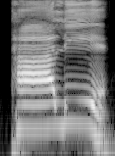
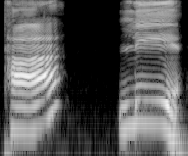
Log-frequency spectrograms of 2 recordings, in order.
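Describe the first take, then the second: First: थाली joined, both vowels held; blended word. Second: थाली split as था, long pause, ली; syllable by syllable. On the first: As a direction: blend था and ली into थाली without a gap. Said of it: "आपस में मिला के पढ़ दो". (थाली को मिलाकर बोलें) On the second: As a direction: sound out थाली slowly, था rising, ली falling. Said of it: "एक अक्षर की पहचान करो, उनका उच्चारण करो". (थाली को अक्षर-अक्षर अलग बोलें) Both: Shown as a demonstration.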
